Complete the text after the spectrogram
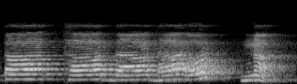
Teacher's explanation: इसके उच्चारण की बात करें तो ये उच्चारण होता है जो बोलते हैं ता, आपके दांत से टक्कर करता है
